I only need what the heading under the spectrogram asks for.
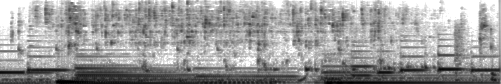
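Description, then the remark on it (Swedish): Liquid is poured steadily into a glass, a gurgling stream whose ringing tone climbs in pitch as it fills, with a brief break midway before the pour continues. No one speaks. “Ja, varsågod att eh, pour it up, mm.”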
